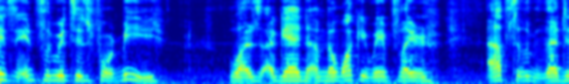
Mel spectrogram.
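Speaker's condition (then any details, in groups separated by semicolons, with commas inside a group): Cerebral palsy; cerebral palsy, wheelchair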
